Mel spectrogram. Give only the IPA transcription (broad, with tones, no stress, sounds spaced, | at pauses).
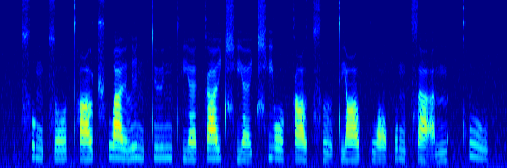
t͡sʰ ʊ˥˩ ŋ t͡s o˧˥ ʊ̯ t̪ʰ ɑ˧˥ ʊ̯ ʈ͡ʂʰ w a˥˧ ɪ̯ l i˥˩ n t̪ y˥ n t̪ʰ j ɛ˧˥ k a˥ ɪ̯ t͡ɕʰ j ɛ̰˨˩ t͡ɕʰ j o˥˩ ʊ̯ k ɑ˧˥ ʊ̯ t͡sʰ ɹ̩˨˩ t̪ j ɑ˧˥ ʊ̯ k w ɔ̰˨˩ p ʊ˥˩ ŋ t͡s a̰˨˩˦ n | kʰ u˥˩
